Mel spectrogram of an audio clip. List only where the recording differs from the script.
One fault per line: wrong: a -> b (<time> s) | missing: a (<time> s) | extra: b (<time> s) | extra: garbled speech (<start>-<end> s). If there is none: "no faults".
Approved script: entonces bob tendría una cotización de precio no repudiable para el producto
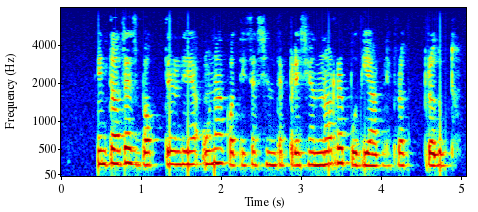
missing: para el (4.1 s)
